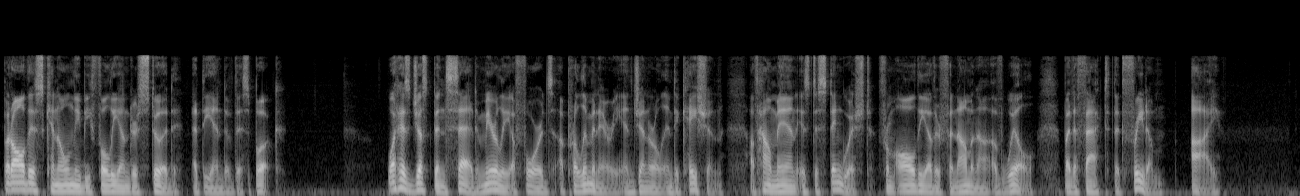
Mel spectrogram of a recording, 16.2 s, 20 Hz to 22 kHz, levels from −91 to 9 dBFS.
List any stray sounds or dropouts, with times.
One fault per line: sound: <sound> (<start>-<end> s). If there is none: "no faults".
no faults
